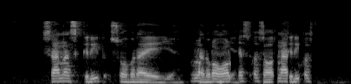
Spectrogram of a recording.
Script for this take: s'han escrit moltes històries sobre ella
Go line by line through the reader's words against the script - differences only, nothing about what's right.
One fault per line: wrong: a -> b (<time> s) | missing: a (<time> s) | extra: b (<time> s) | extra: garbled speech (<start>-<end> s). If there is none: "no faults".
missing: moltes històries (1.1 s)
extra: garbled speech (1.9-3.1 s)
